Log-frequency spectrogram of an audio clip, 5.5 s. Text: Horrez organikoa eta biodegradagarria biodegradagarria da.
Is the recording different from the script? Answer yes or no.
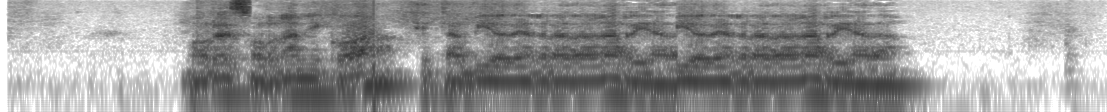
no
